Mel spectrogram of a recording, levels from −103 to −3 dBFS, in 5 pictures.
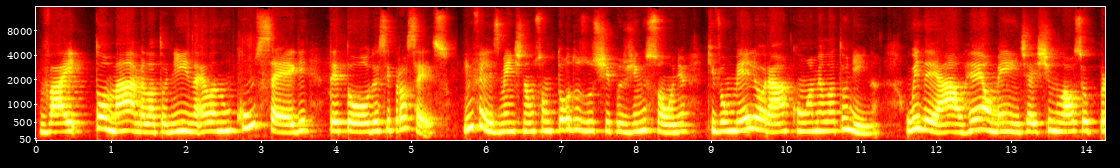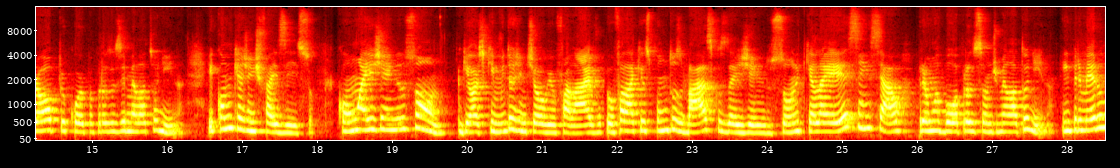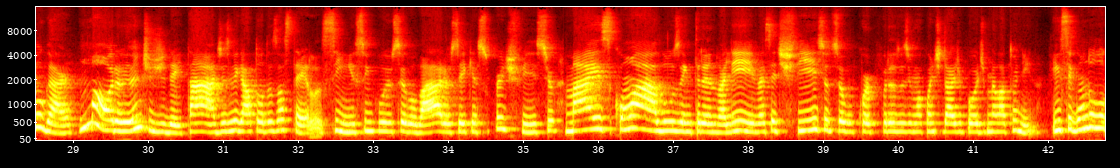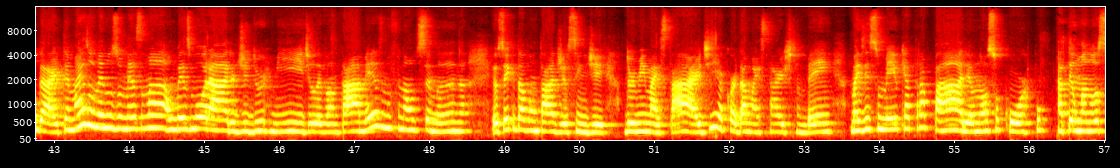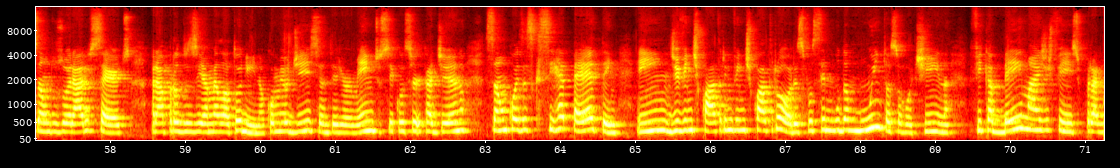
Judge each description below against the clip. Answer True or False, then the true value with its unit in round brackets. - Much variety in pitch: False (3.1 semitones)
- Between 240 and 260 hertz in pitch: True (250 Hz)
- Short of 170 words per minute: False (175 wpm)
